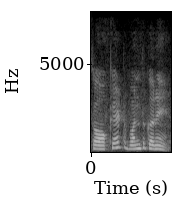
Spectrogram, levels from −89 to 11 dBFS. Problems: constant background noise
